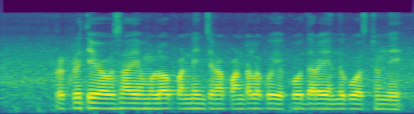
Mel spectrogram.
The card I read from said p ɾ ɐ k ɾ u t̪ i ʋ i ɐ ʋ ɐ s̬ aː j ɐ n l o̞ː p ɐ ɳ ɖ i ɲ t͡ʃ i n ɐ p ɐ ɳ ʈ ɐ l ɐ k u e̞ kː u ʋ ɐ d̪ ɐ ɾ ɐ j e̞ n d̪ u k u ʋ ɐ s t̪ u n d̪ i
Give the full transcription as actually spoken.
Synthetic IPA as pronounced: p ɾ ɐ k ɾ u t̪ i ʋ j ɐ ʋ ɐ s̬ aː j ɐ m l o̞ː p ɐ ɳ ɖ i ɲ t͡ʃ i n ɐ p ɐ ɳ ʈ ɐ l ɐ k u e̞ kː u ʋ ɐ d̪ ɐ ɾ ɐ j e̞ n d̪ u k u ʋ ɐ s t̪ u n d̪ i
